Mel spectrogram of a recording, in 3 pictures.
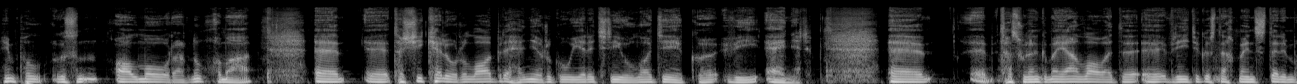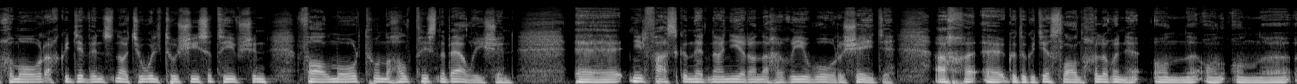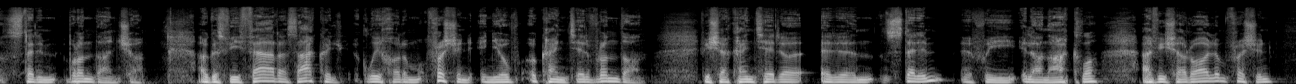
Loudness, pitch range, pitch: -21 LUFS, 110-125 Hz, 115 Hz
